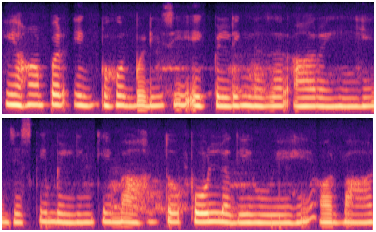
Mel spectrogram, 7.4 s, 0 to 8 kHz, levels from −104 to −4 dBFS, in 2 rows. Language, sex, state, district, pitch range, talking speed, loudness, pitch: Hindi, female, Punjab, Fazilka, 225-245 Hz, 160 wpm, -15 LUFS, 230 Hz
